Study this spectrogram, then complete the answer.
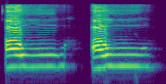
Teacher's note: होंठों को गोल करने से अदा हुआ। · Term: वाव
